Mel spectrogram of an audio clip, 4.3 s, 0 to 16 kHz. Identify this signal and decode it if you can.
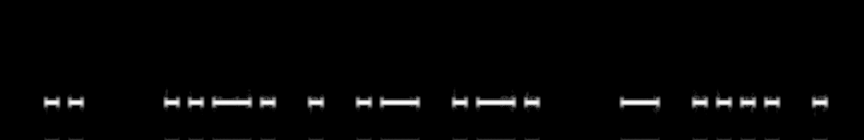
Morse code, heard as a keyed tone, about 20 wpm, 1000 Hz. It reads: I FEAR THE
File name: qotdfiles / 20wpm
